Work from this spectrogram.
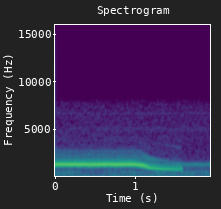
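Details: Cicada song recorded at night, 3 am, on a moth sheet; males vibrate tymbals to produce it. A short, level, loud tone glides smoothly downward in pitch, then settles into a quieter, steady hum.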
